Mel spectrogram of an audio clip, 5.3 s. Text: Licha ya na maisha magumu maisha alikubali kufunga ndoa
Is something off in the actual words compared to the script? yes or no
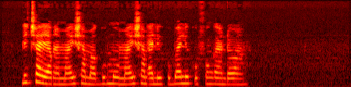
no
